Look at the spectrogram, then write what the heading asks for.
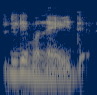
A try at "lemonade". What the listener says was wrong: Now, one thing here, instead of lemonade, it's le, short E sound, lemonade.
